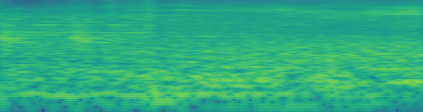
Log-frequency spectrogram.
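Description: Jet airliner engines at high power as the plane climbs after takeoff: a loud, steady rushing noise heard from inside the cabin.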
